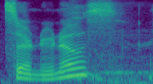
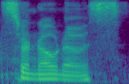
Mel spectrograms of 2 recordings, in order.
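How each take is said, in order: First: The middle syllable sounds like 'new'. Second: The middle syllable sounds like 'no'. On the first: The speaker calls it right. "It's like new" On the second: The speaker calls it wrong. "not Cernonos"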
